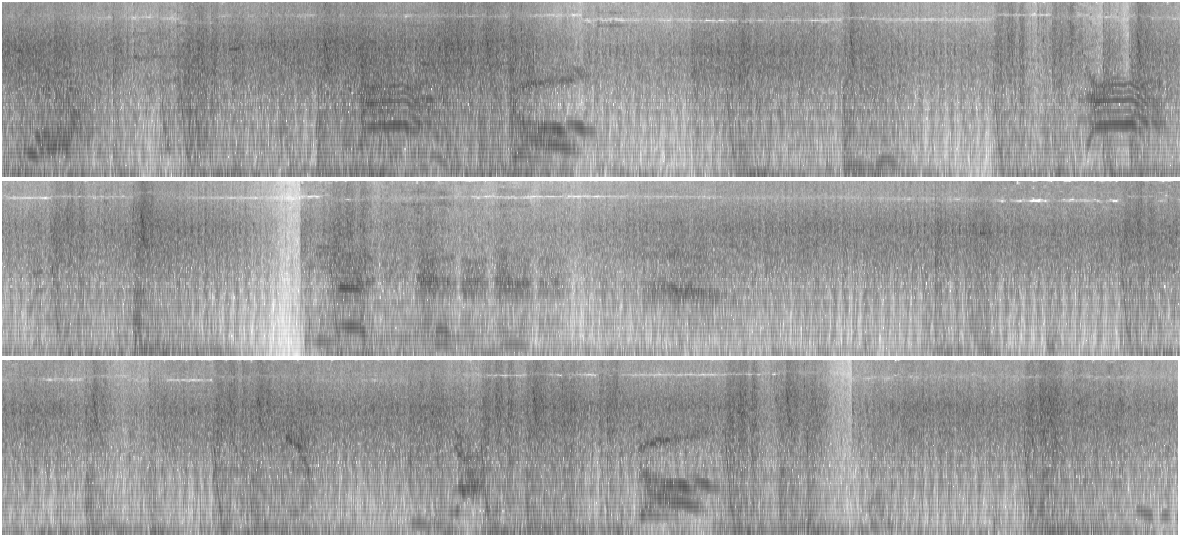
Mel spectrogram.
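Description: Gunshots crack rapidly during a fight.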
